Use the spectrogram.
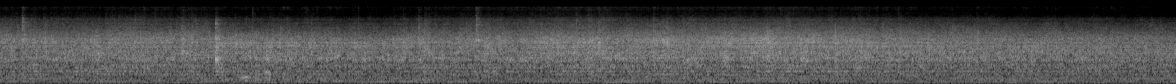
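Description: Potatoes fry in a kadai before the salt goes in, giving off a steady, even sizzle and hiss that runs close and unbroken the whole time.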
